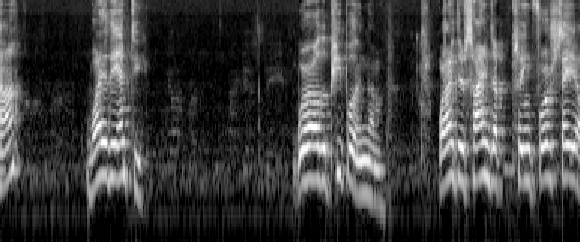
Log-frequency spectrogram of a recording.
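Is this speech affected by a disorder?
Yes: cerebral palsy.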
